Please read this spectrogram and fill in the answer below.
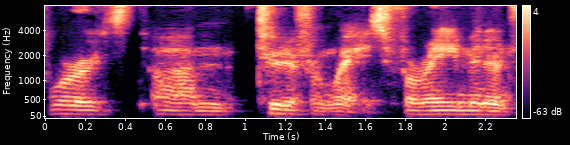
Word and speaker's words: foramen: say that this word um two different ways foramen and foreman when i was a student my instructor said four men so that's how that's what's sort of tattooed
